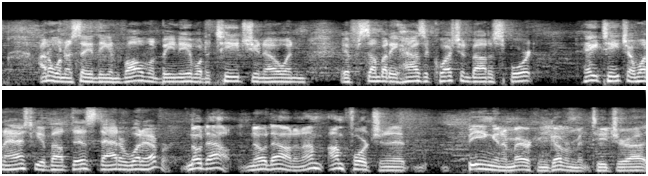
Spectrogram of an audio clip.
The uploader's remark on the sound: The Licking County Locker Room is broadcast live each week from Stein Brewing Company in downtown Newark.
